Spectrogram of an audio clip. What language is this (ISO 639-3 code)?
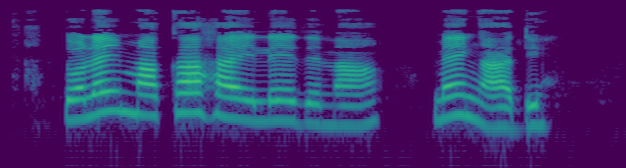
mcn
